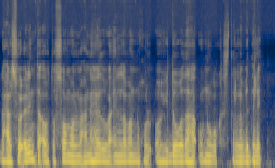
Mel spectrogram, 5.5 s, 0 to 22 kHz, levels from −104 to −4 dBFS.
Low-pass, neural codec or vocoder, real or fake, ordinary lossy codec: none; none; real; none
